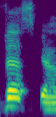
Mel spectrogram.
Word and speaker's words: VSKA: follow up video that said vesco that's how you have to pronounce it which that was a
